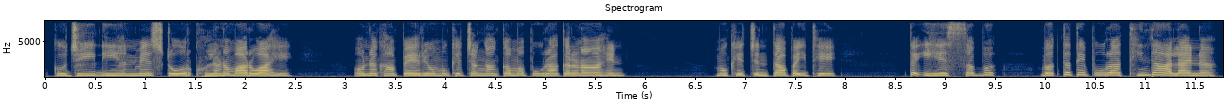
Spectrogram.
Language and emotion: Sindhi, fearful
